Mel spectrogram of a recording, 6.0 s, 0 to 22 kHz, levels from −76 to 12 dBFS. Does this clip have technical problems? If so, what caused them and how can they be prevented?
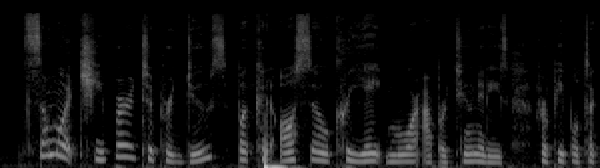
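Yes. A phantom power thump runs from 2.64 to 2.92 s. This deep thump peaks at about -8 dBFS and decays in 63 ms. Switching the supply on a live input sent a voltage step through the coupling capacitors. Mute the channel before switching phantom power.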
